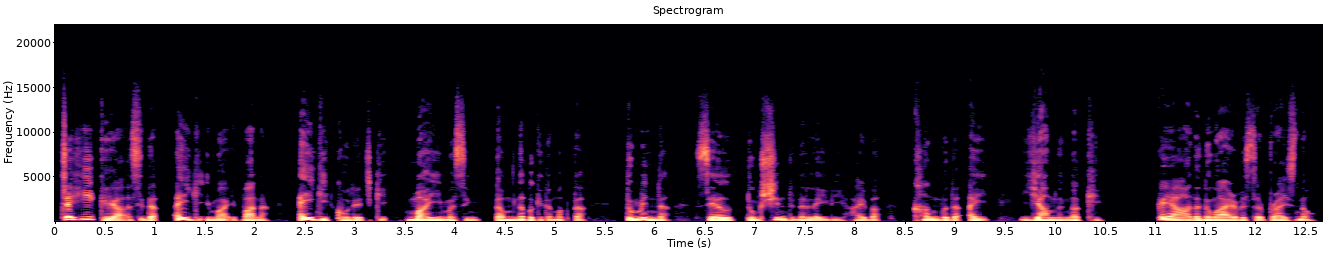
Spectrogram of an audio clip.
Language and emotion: Manipuri, surprised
